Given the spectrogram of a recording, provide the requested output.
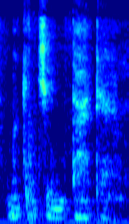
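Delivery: low, breath-only whisper; very soft, hushed swoon; lovestruck whisper. Real, not acted. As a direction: whisper it to yourself, smitten. Admiring herself, speaking of love.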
